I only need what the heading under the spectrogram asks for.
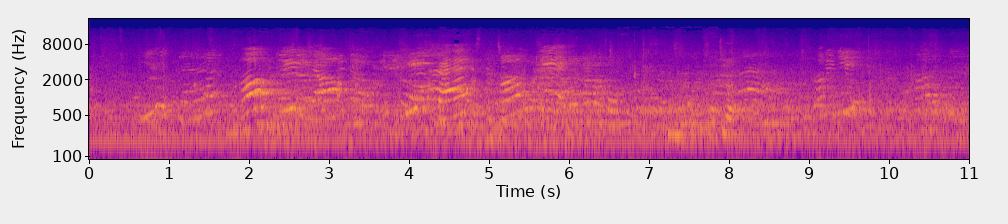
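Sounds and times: children chattering and calling out: 0.0s - 11.0s
steady low hum: 0.0s - 11.0s.

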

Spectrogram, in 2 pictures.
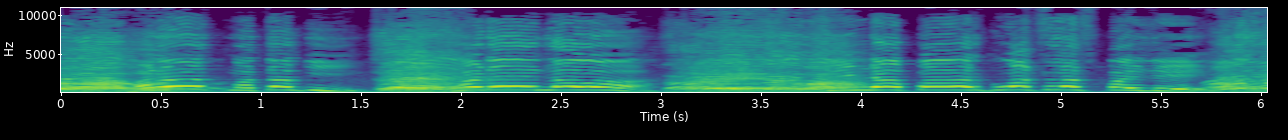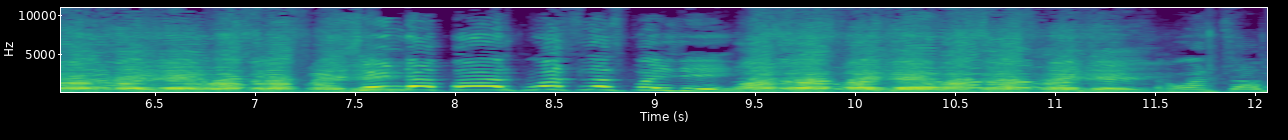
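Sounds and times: crowd shouting in unison: 0.0s - 0.6s, 1.6s - 2.1s, 3.0s - 4.1s, 5.7s - 7.7s, 9.4s - 11.5s.

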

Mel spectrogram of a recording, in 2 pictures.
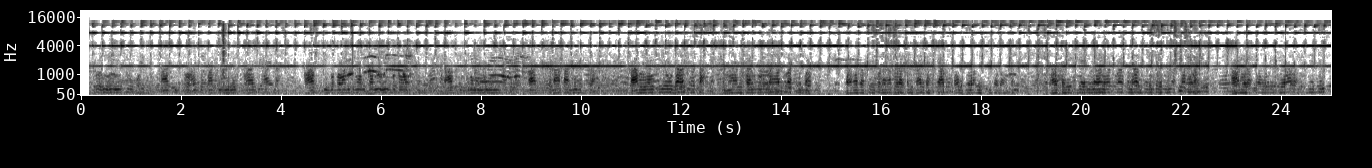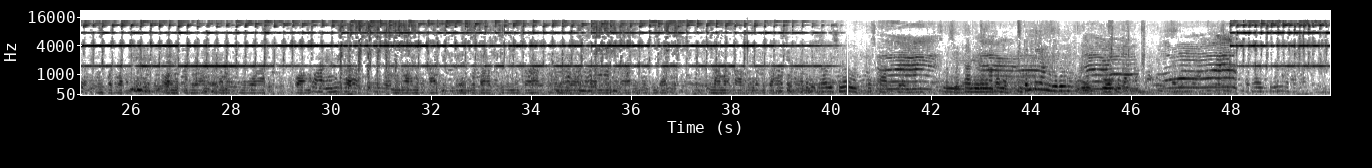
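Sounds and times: hand bell ringing: 0.2s - 40.3s, 47.8s - 49.9s
voices: 0.2s - 49.9s.

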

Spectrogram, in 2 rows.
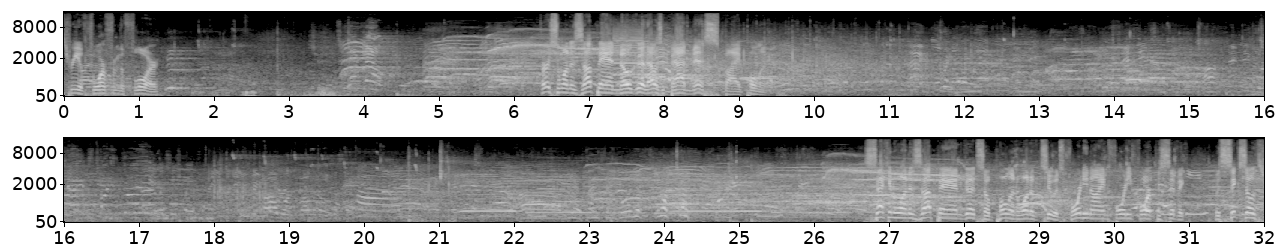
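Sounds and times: crowd voices and shouts: 3.6s - 18.0s, 18.9s - 32.0s.

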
